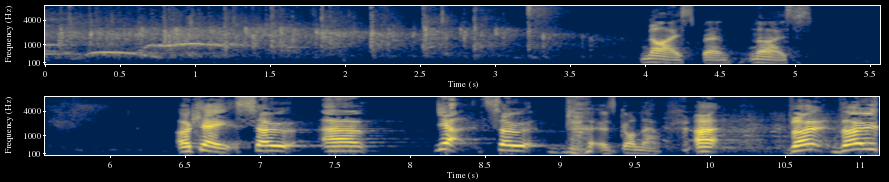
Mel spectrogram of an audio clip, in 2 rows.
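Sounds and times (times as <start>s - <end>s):
audience applause: 0.0s - 3.8s
speech: 4.0s - 5.2s, 6.5s - 11.1s.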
